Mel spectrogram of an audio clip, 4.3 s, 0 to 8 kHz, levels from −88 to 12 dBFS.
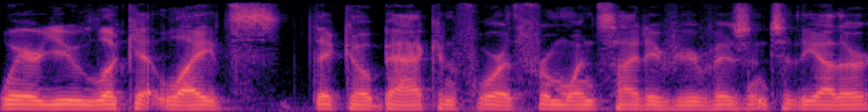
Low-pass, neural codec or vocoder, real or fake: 7.2 kHz; none; real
